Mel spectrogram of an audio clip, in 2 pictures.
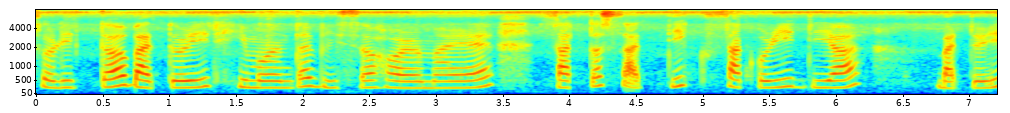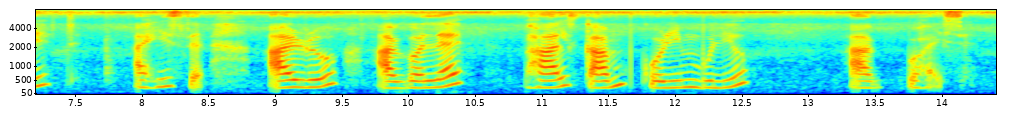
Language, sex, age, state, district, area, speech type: Assamese, female, 18-30, Assam, Majuli, urban, spontaneous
